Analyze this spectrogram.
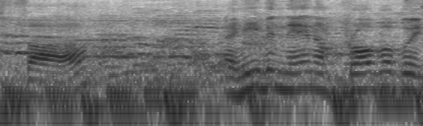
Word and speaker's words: Phở: It's not pho, okay? If I hear one more tourist call it pho, I'm gonna lose my shit. It's pho.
